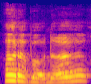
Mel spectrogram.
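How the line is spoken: Exclaiming. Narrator (French): s'écria-t-elle

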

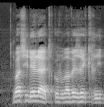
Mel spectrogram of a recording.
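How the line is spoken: Plain. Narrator (French): dit-il

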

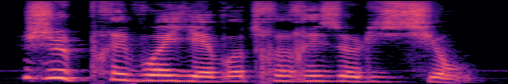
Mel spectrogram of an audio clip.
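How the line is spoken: Plain. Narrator (French): dit Ariane

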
